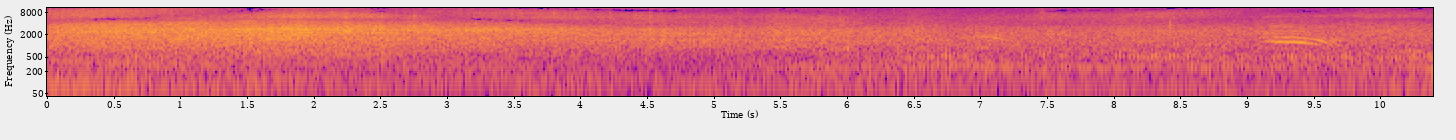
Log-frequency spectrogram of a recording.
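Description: Boeing 747-400's four jet engines at takeoff power as it climbs out, a loud, steady rushing roar that peaks about two seconds in and then slowly fades as the aircraft gains height.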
